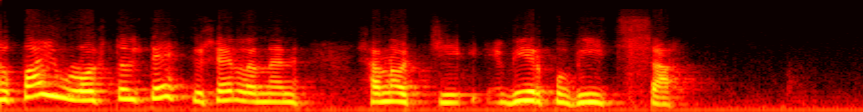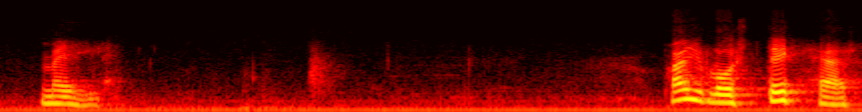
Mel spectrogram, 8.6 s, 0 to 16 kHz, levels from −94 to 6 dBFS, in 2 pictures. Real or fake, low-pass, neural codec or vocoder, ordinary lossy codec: real; 14.4 kHz; none; Opus, 16 kbps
